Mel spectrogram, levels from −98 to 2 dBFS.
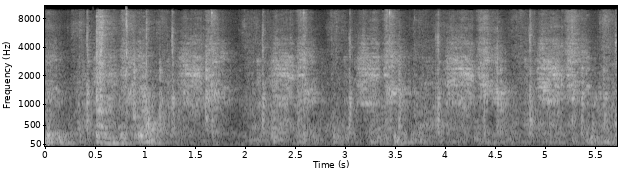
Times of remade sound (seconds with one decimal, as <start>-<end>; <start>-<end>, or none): none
